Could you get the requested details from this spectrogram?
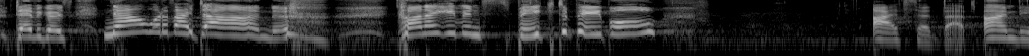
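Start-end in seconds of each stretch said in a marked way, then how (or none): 0.8-5.0 whiny sibling. Retold or imitated. David snapping back at his big brother, whiny. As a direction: whine like an annoyed little brother. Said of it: "most sibling response ever".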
